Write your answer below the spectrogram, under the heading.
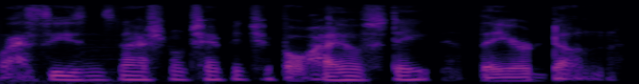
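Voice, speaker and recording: Music plays in the background as the speaker talks at a fairly quick pace with fairly even intonation, the sound dry and close with no echo. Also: man. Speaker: gaming streamer. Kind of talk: live gameplay commentary. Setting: at home at night, others asleep.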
